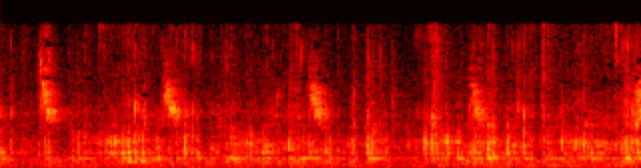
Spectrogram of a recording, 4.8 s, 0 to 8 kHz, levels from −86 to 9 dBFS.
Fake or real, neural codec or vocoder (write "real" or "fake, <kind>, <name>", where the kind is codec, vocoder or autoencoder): real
